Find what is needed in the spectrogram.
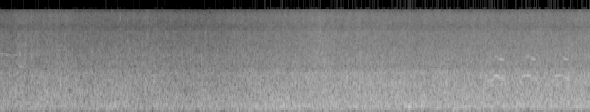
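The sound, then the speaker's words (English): Steady, broad rush of surf washing onto a beach, a continuous roar of breaking waves that swells slightly louder partway through, with no voices present. “And just look at the big ocean and the beautiful blue sky.”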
